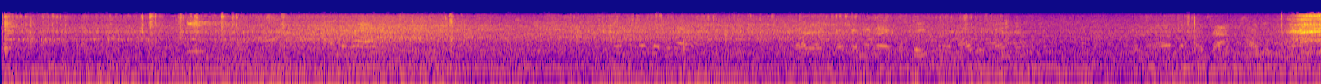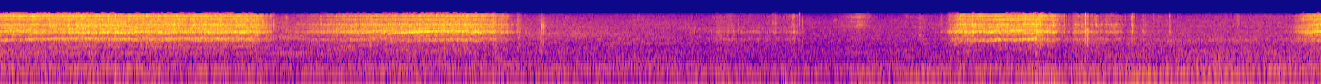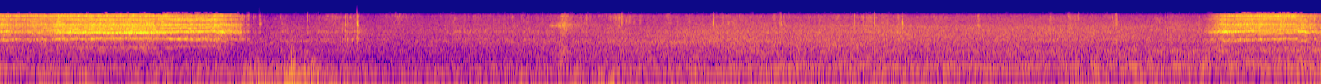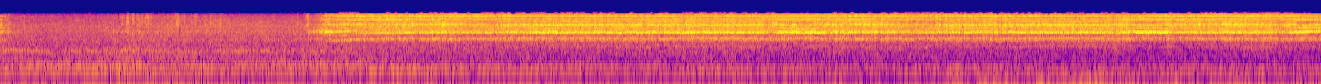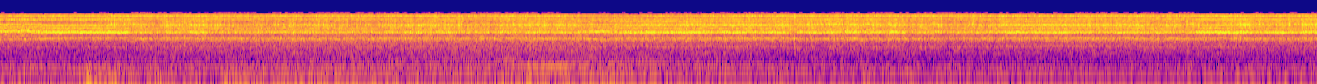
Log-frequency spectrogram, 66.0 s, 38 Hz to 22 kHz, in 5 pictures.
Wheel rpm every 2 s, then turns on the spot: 20, 20, 10, 20, 10, 10, 70, 140, 10, 0, 0, 70, 10, 120, 70, 10, 20, 20, 10, 60, 10, 70, 160, 160, 160, 160, 160, 160, 160, 160, 160, 160, 160.
0-4 6-10 28-38 40-42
